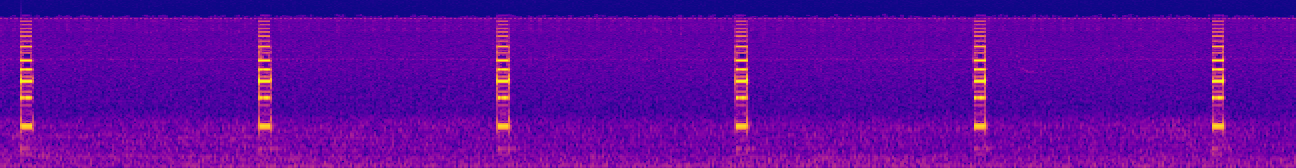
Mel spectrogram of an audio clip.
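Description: An electronic beeper on a crashed RC model sounds six short, identical high beeps, one about every two and a half seconds, over a steady low hiss.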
